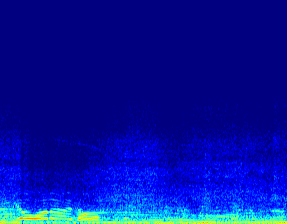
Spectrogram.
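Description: Engines of several rodeo-class autocross cars racing on a dirt track at a distance, a steady low drone.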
